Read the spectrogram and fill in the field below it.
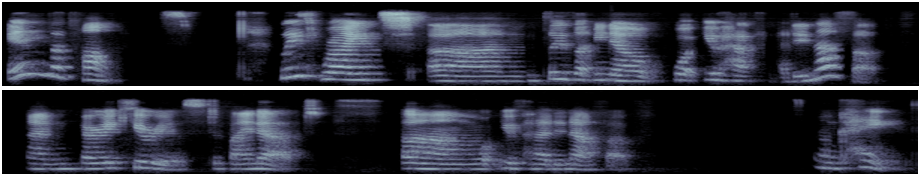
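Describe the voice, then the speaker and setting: A woman's voice: mid-range voice, expressive, slow. A woman teaching English on a live stream, patiently explaining expressions and reading out viewers' comments. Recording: roomy, distant and dull-toned mic.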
